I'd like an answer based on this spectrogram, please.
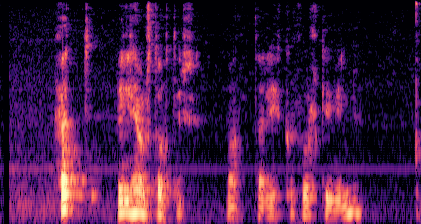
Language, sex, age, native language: Icelandic, male, 30-39, Icelandic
